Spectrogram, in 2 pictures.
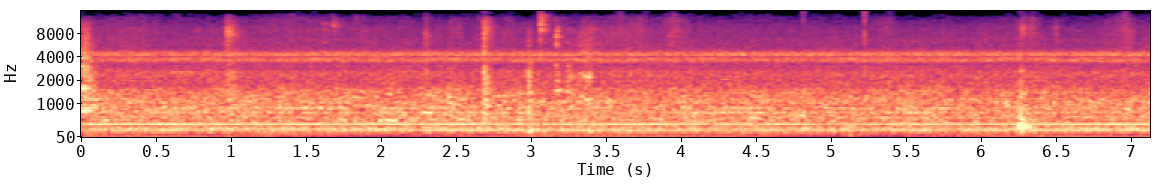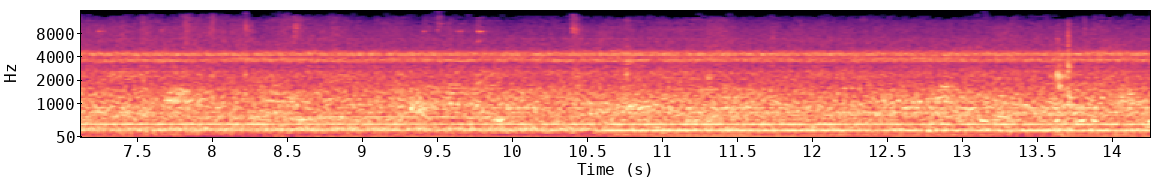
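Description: MTR East Rail line train standing at a station: a steady hum of its onboard air-conditioning and auxiliary equipment, several held tones over a hiss, with a few faint clicks.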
